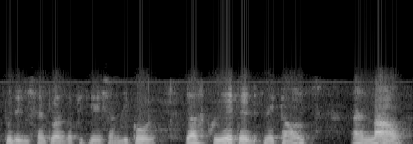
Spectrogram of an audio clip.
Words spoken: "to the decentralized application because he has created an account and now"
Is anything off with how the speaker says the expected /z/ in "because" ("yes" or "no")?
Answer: no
